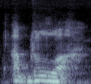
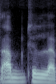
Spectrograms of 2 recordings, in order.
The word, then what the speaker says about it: Abdullah: Similarly, if your name is, how do you pronounce it now? mm, Abdullah. Okay, in Arabic name it is Abdullah, but in English it will not be said as Abdullah.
